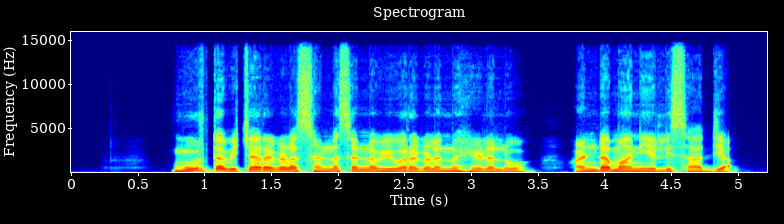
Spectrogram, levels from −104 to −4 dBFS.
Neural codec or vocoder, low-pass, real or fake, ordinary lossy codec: autoencoder, 48 kHz, 32 numbers a frame, DAC-VAE, trained on Japanese speech; 14.4 kHz; fake; none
